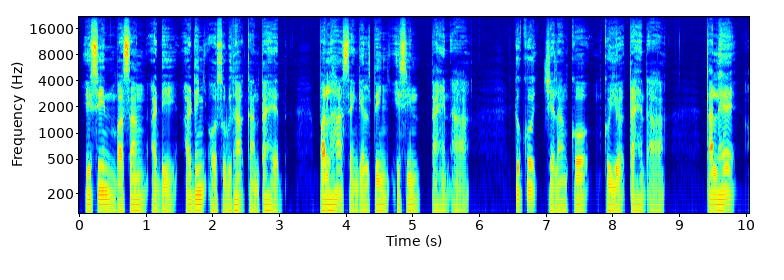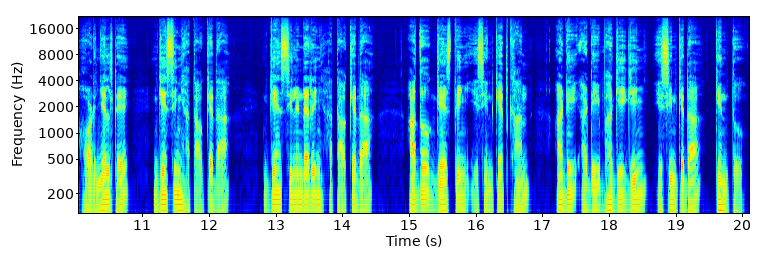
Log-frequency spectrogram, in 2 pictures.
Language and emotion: Santali, neutral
